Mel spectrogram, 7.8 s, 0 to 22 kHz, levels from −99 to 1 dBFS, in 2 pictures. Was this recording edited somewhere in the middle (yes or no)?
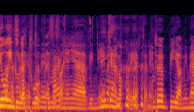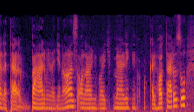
yes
